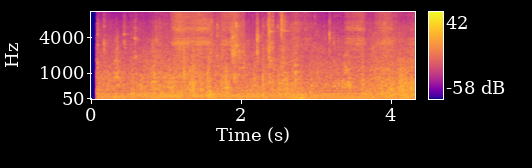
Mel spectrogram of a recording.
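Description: Boat engine running steadily, a low even hum, with scattered clicks and hissy noise over it.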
